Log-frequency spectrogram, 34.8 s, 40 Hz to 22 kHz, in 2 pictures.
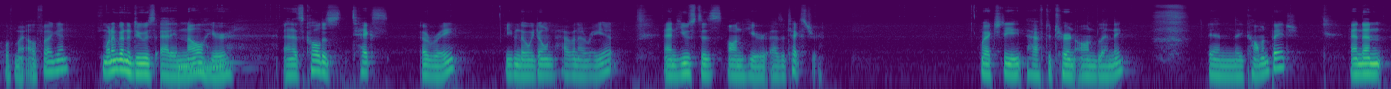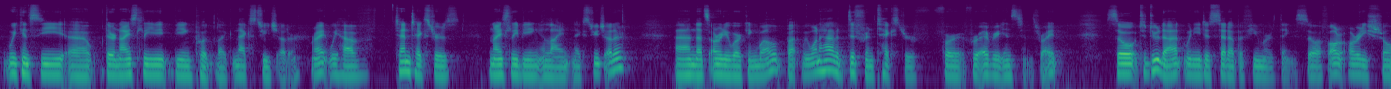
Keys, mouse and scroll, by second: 0.9 typing, 1.1 middle click, 1.6 click, 2.2 alt+n, 2.8 alt+click, 3.4 alt+click, 8.3 click, 10.1 click, 10.3 1, 11.3 click, 12.6 click, 13.7 click, 16.1 click, 17.0 middle click, 17.3 click, 21.2-22.5 drag, 27.3 click.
